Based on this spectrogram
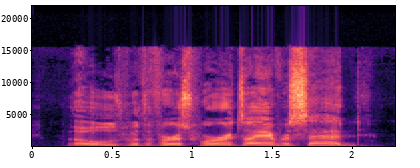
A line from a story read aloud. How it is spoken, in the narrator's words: called out the horse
